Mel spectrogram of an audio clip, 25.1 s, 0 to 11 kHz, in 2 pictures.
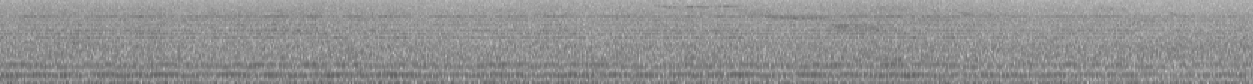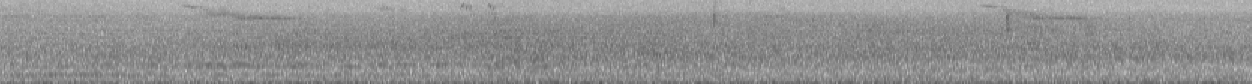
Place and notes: cologne, rheinseilbahn, klanginstallation 3klangreise
temporäre klanginstallation dreiklangreise
ort: koeln, rheinseilbahn
anlass: 50jähriges jubiläum der seilbahn
projekt im rahmen und auftrag der musiktriennale - koeln - fs - sound in public spaces
frühjahr 2007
